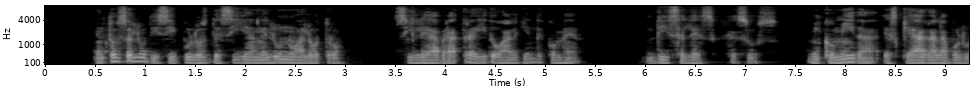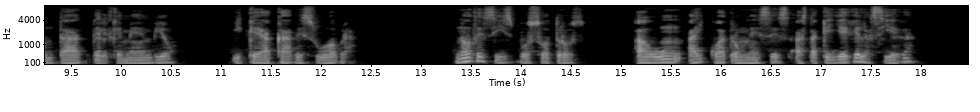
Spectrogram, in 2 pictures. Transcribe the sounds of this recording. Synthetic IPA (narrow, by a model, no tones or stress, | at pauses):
e̞nt̪o̞ns̬e̞zlo̞zd̪isipulo̞zd̪e̞siaŋe̞luno̞alo̞t̪ɾo̞ | sile̞aβɾʔa̰t̪ɾaiðo̞alɣje̞nd̪e̞ko̞me̞̰ɾ | d̪ise̞le̞sxe̞̰sṵs | miko̞miða̰ʔe̞ske̞aɣalaβo̞lunt̪aðːe̞lke̞me̞ːmbjo̞ | ike̞akaβe̞sṵo̞βɾa | no̞ðesizbo̞so̞̰t̪ɾo̞s | auŋa̰jkwat̪ɾo̞me̞se̞̰sa̰st̪ake̞ʝe̞ɣe̞lasje̞ɣa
